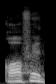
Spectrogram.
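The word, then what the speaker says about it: ق: কফ উচ্চারণের ক্ষেত্রে একটু মোটা করে উচ্চারণ করতে হবে।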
